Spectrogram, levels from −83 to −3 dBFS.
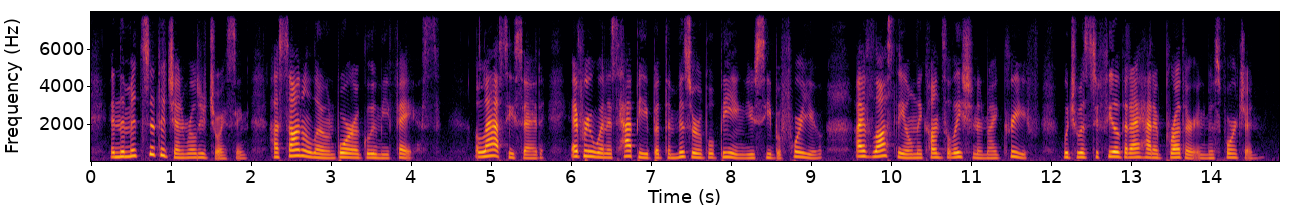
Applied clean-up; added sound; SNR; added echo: none; none; none; none.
